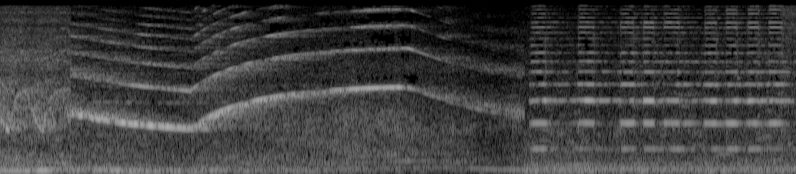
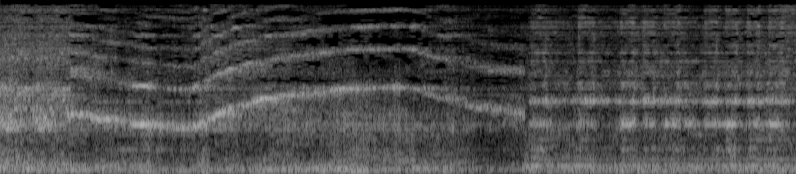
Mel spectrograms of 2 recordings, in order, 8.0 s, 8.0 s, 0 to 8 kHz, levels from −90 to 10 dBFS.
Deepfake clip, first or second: second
